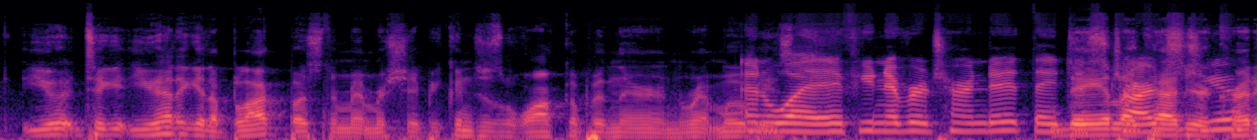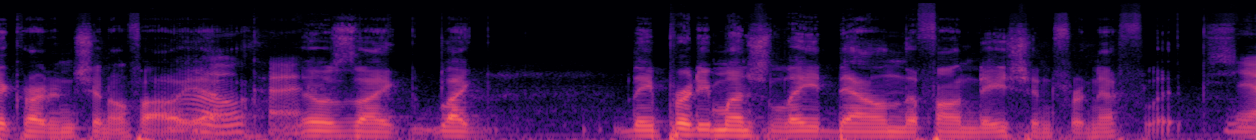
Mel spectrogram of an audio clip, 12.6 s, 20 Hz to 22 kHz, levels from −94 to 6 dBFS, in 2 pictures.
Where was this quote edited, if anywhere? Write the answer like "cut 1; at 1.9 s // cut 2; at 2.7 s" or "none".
none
